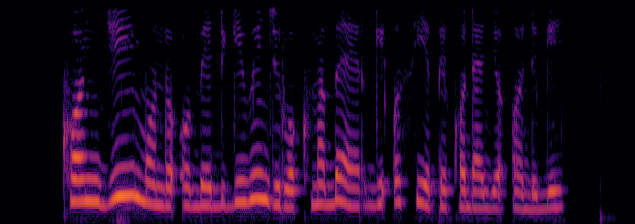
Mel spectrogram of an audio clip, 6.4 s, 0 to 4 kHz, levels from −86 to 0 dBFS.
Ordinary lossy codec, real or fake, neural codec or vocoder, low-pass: none; real; none; 3.6 kHz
